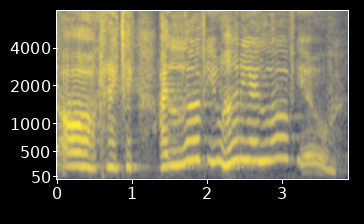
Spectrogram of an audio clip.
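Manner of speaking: hammed-up crazy cat lady cooing; gushing cat lady. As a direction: coo over the ugly cat like a baby. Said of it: "And the cat's going".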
